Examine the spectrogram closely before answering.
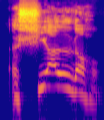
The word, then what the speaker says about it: শিয়ালদহ: যেমন ধরুন এই যে শিয়ালদহ আমরা বলি শিয়ালদা খরদহ। খরদা মালদহ মালদা হোডিং মানে শিয়ালদা মালদাহ এগুলো তো হোডিং এ বড় বড় করে লেখা আছে কিন্তু উচ্চারণ আলাদা তাহলে এদের এই মানে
